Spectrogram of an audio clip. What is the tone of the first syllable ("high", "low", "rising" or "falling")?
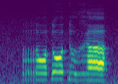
low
